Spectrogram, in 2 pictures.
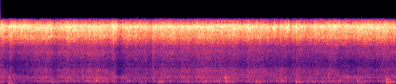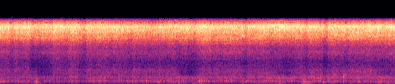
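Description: Spiced potato and taro pieces frying in oil in a steel wok: a steady, high sizzle, with a few faint knocks of the spatula against the pan as they are stirred.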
